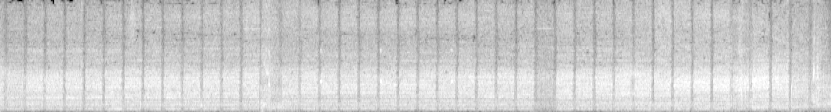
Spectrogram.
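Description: Spirit box sweeping through radio frequencies: steady static chopped into rapid short bursts, about four or five a second, with a brief drop just before seven seconds in.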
